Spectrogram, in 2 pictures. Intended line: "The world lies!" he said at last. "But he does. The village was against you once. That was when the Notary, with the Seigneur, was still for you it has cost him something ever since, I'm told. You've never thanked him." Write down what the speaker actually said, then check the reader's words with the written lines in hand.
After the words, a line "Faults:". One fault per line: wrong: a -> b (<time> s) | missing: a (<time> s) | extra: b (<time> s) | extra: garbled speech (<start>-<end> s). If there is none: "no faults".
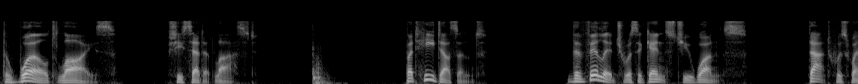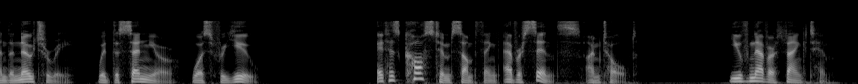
"The world lies!" she said at last. "But he doesn't. The village was against you once. That was when the Notary, with the Seigneur, was for you it has cost him something ever since, I'm told. You've never thanked him."
Faults:
wrong: he -> she (1.7 s)
wrong: does -> doesn't (4.3 s)
missing: still (10.7 s)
